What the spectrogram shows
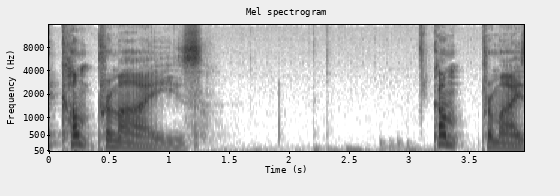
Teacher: the stress is at the beginning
